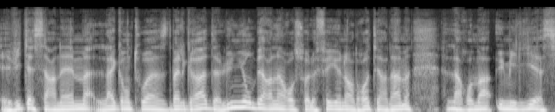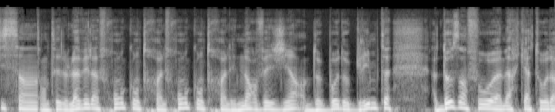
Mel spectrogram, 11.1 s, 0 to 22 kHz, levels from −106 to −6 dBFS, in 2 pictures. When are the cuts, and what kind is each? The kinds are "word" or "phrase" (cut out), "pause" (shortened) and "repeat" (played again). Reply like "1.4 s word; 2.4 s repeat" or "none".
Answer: 1.7 s phrase; 5.9 s phrase; 7.2 s repeat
